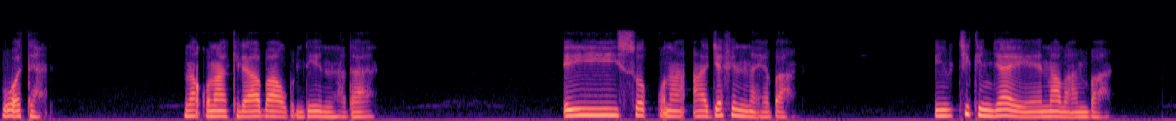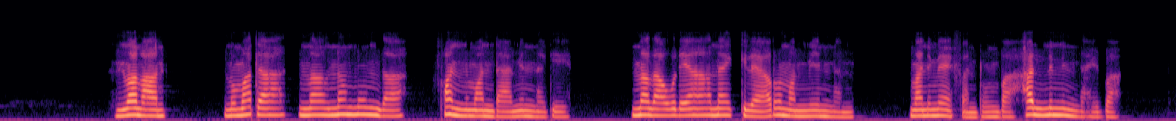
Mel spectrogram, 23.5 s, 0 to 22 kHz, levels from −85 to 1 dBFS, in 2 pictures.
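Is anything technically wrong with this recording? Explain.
No, nothing is technically wrong.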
